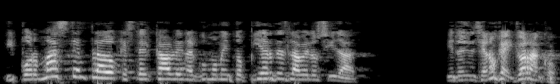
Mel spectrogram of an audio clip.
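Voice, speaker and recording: High, bright-voiced man. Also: animated, fairly quick, big-room sound, lo-fi sound. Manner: shifts from loud shouting to low murmurs, acts out dialogue. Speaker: motivational speaker. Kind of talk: energetic motivational talk with storytelling.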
